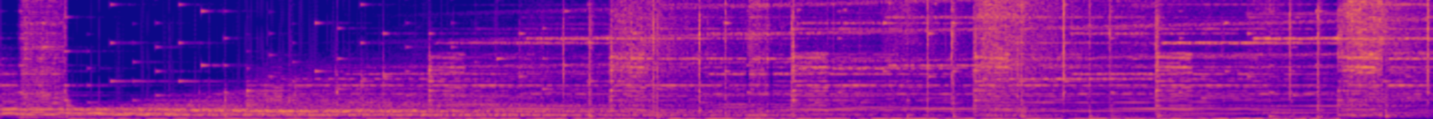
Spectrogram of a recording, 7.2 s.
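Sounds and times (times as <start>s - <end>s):
energy shield sound at 132 BPM: 0.1s - 6.8s.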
